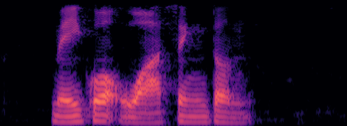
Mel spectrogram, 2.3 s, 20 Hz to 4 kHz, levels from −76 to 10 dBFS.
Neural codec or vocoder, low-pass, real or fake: none; 3.6 kHz; real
